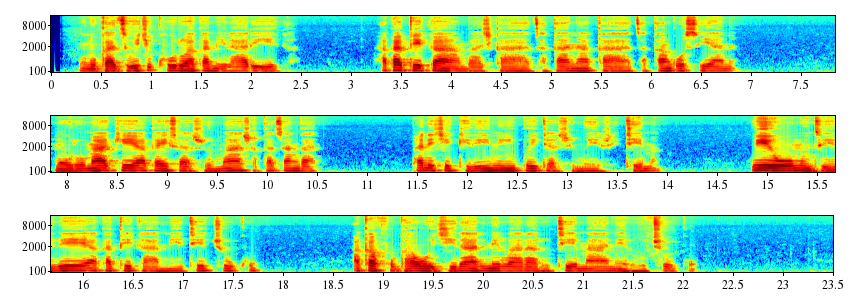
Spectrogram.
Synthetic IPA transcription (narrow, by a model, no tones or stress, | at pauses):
mun̤ukad͡ziwe̞t͡ʃikʰuɾuakamiraːɾieɡaː | kape̞kambat͡ʃkad͡zakanakad͡zakaŋɡo̞sijaːna | muuɾomakʰe̞akaisaʐumaʐaka̰saŋɡaːna | pane̞t͡ʃe̞ɡʱirinipo̞itaʐimwe̞ʐitʰe̞ːma | uje̞wo̞munze̞ʋe̞akape̞kam̤e̞tʰe̞t͡ʂukʰu | akafuɡʱawo̞d͡ʒiɾarine̞ruʋaɾarutʰe̞mane̞rut͡ʂuːku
